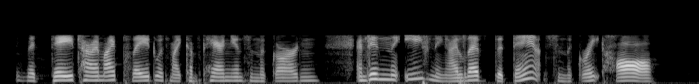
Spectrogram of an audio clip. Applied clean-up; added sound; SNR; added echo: neural mask model DeepFilterNet 3.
